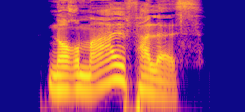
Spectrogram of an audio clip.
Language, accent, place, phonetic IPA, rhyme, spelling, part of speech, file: German, Germany, Berlin, [nɔʁˈmaːlˌfaləs], -aːlfaləs, Normalfalles, noun, De-Normalfalles.ogg
- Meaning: genitive singular of Normalfall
